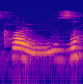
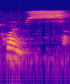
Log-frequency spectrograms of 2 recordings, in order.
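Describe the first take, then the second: First: The final consonant is a buzzing Z sound. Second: The final consonant is a hissing S sound. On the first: It is the verb meaning to shut something. "the pronunciation for the verb is close with a Z sound" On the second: It is the noun or adverb meaning near or a small street. "for the noun and the adverb, it's close with an S sound"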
